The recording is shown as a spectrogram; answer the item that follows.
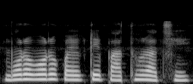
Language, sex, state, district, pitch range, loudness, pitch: Bengali, female, West Bengal, Cooch Behar, 200-225 Hz, -15 LUFS, 215 Hz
